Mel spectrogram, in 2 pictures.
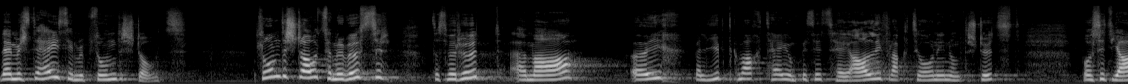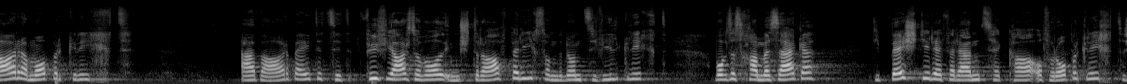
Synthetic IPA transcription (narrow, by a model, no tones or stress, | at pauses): ʋɛnməɾsdɛhɛɪsiməɾpsʊnd̪əɾʃtɔlt͡s | psʊnd̪əsʃtɔlt͡shɛɪmɪɾʋʉsəd̥ɑsmɪɾɦʏtə̰mɑː | œʏχb̥eliːəp̚tkmɑχthɛɪʊnt̚b̥ɪsjɪt͡shɛɪɑlːifɾɑkt͡sjoːninʊnt̪ə̥ɾʃtʏt͡st | ʋosɪtjɑːɾəɑmɔbəɾkɾɪχt | ʔæbəɑːɾbɛɪtətsɪtfyːfjɑːɾsoʋoːlɪmʃtrɑːfb̥eɾiːχsɔnd̪ənɔɪmt͡sifiːlkrɪχt | ʋodɑsχɑməsæːɡə | d̥ib̥ɛʃtiɾɛfɛɾænt͡shɛt̚kʰhɑːʔo̰fɔɾɔbəɾkrɪχt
